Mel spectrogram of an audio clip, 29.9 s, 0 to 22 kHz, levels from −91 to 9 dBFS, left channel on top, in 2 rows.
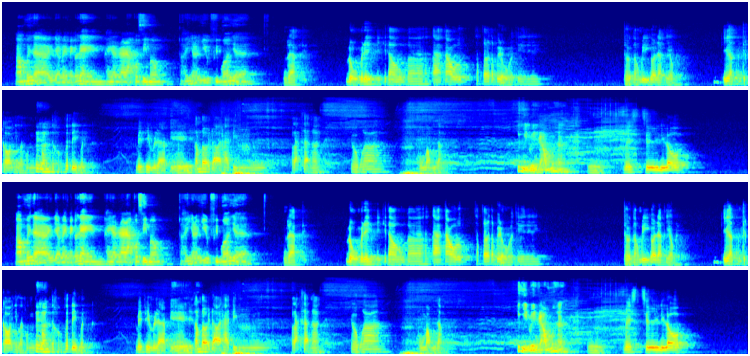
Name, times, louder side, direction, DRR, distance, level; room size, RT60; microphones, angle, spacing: voice 1, 0.3-3.3 3.6-5.0 10.0-10.1 14.2-14.3 15.6-16.0 18.3-19.0 25.2-26.3, right 2 dB, 80° right, 1.9 m, -29 dB
voice 2, 5.6-6.1 6.9-9.2 9.6-10.8 12.5-13.6 14.4-16.6 17.6-20.3 20.7-21.3 21.9-22.6 23.2-23.8 26.7-27.0 27.4-28.5, right 2 dB, 50° right, 2.0 m, -29 dB
sound 1, 16.6-27.6, equal, 10° left, 2.0 m, -39 dB
27.0 x 21.0 x 9.7 m
head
